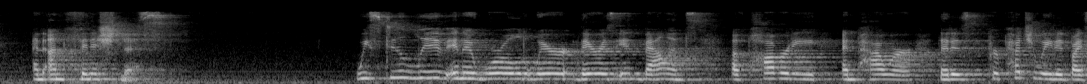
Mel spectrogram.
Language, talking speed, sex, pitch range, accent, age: English, 105 wpm, female, 215-260 Hz, American, 30-49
